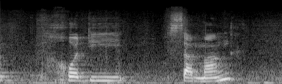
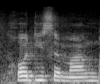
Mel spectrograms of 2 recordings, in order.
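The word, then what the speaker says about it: Godisamang: I call Hodi Samang. Hodi Samang. Spell it.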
